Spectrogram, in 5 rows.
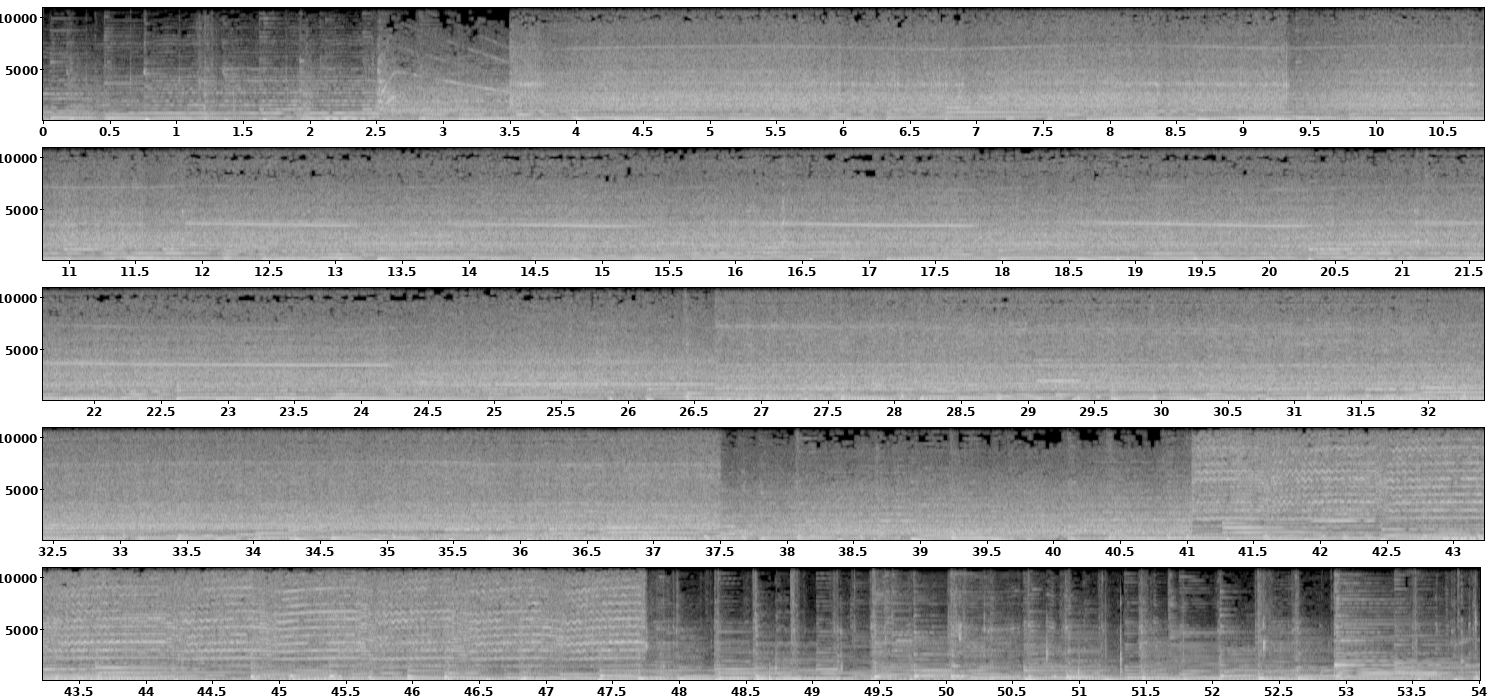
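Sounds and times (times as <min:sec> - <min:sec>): electric drill whirring: 0:00.6 - 0:47.9
background music with beat: 0:00.8 - 0:54.0
chisel scraping spinning wood: 0:02.7 - 0:38.9.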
